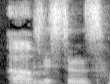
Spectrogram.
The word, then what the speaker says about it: eXistenZ: I don't know how it's pronounced. The one about VR. – Existenz. Oh.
